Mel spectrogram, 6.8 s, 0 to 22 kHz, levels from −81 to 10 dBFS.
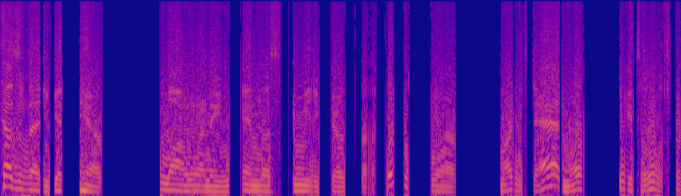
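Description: From start to end, the speech carries heavy grainy distortion. It sounds like low bit depth without dither, likely rounded to about 3 bits. The error tracks the signal and sits nearly as loud as the speech. Quiet moments sputter or drop out.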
